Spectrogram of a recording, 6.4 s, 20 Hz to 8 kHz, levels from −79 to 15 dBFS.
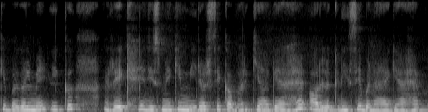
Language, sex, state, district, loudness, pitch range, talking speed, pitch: Hindi, female, Jharkhand, Deoghar, -16 LUFS, 215-245 Hz, 195 wpm, 225 Hz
